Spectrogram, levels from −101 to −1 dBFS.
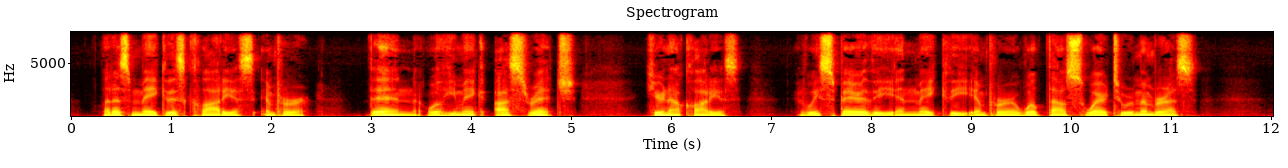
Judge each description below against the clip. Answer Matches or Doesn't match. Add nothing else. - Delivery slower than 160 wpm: Matches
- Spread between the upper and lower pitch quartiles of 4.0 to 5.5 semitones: Doesn't match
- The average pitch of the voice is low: Matches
